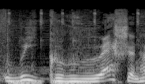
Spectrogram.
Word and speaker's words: Regression: Der Film heißt Regression. Habe ich das richtig korrekt ausgesprochen? – Hast du, perfekt.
